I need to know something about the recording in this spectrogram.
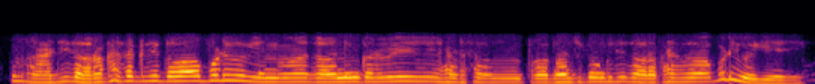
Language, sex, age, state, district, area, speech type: Odia, male, 45-60, Odisha, Jajpur, rural, conversation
